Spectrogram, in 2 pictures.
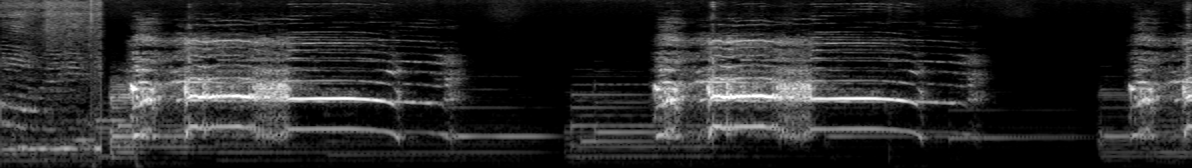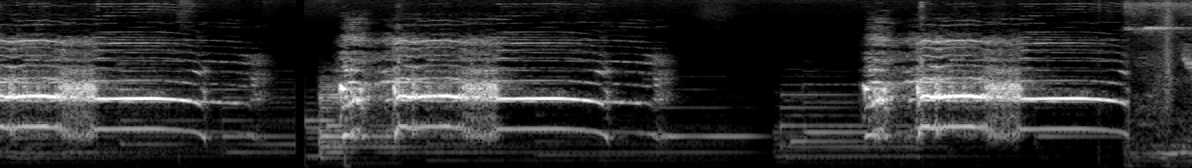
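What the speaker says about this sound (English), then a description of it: "Kormaa, lukkuu, rooster." A rooster crows repeatedly, five loud cock-a-doodle-doo calls spaced a few seconds apart, close by and clear with short quiet gaps between them.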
